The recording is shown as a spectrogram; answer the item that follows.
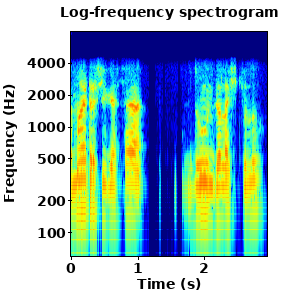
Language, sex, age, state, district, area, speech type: Kashmiri, male, 18-30, Jammu and Kashmir, Baramulla, rural, conversation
